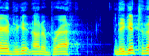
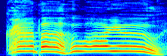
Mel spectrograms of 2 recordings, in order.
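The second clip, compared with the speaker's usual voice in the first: high, loud call, slowing right down on the question; yelling out; 12 semitones higher, 10 dB louder, much slower than usual. Retold or imitated. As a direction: call out across the field to the old man. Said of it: "he yells that out".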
